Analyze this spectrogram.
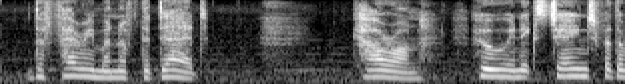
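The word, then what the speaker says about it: Charon: it's just as you described it only your pronunciation is a little off the name you heard wasn't karen it was c h a c as in caron the ferryman of the dead karon who in exchange for the right coin helps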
